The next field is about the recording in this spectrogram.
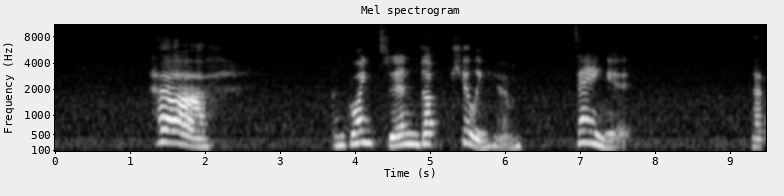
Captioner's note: sighs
